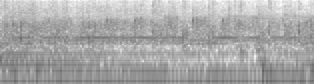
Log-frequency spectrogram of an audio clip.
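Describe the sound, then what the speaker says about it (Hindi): Audience applause at a welcome ceremony, a dense, steady patter of many hands clapping together, sustained evenly over a constant background hum. "जोरदार तालियां बजती रहे"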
